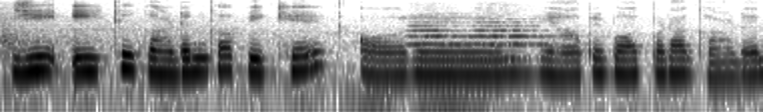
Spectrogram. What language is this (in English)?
Hindi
